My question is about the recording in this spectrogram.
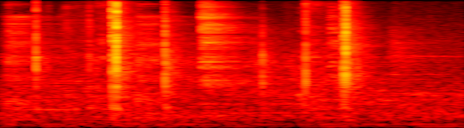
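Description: Clicks and light knocks of small plastic wireless-microphone units being handled and set down on a table, about half a dozen sharp clicks, the loudest about half a second in and near the end.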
